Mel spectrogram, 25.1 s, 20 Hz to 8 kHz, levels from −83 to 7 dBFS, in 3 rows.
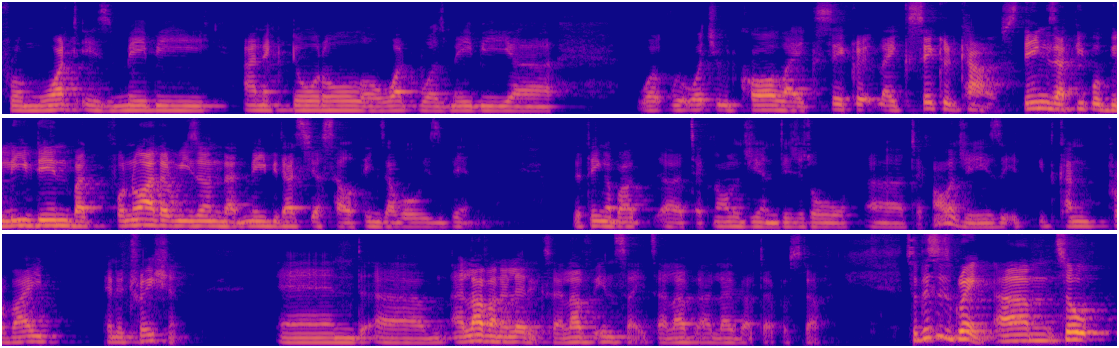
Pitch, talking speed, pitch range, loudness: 125 Hz, 180 wpm, 120-140 Hz, -27 LUFS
